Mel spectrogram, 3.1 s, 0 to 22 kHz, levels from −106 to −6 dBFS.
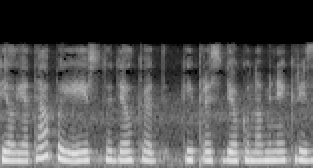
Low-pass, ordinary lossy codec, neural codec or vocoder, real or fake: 7.2 kHz; MP3, 48 kbps; none; real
